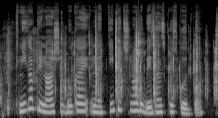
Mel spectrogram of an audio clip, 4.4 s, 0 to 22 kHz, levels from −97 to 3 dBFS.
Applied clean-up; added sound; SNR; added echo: none; Chewing, mastication; 3 dB; none.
